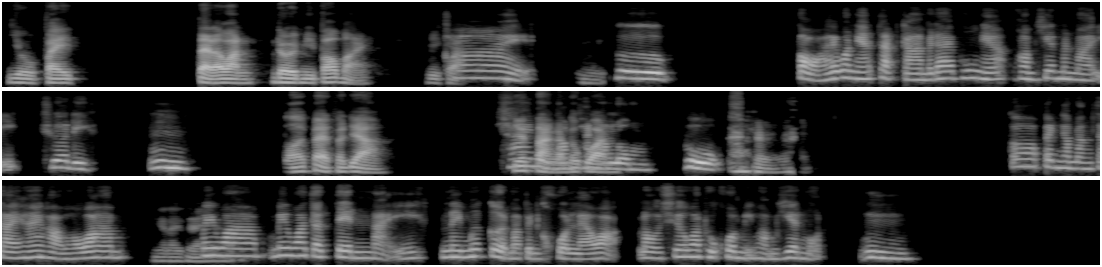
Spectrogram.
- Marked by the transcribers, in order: laughing while speaking: "เออ"; tapping
- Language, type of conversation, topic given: Thai, unstructured, คุณมีวิธีจัดการกับความเครียดอย่างไร?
